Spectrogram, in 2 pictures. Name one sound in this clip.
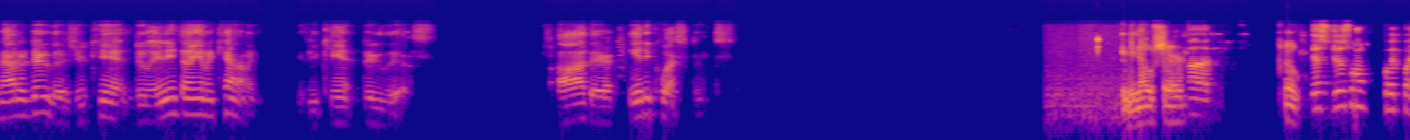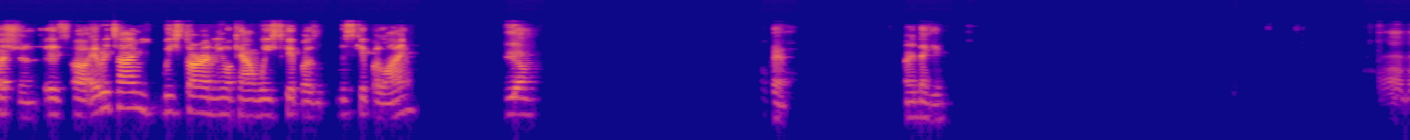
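A man speaks calmly through an online call, pausing often.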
